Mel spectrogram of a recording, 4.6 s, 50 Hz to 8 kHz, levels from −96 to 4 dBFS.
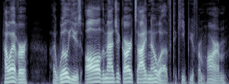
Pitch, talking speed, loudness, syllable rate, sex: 110 Hz, 210 wpm, -18 LUFS, 5.2 syllables/s, male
